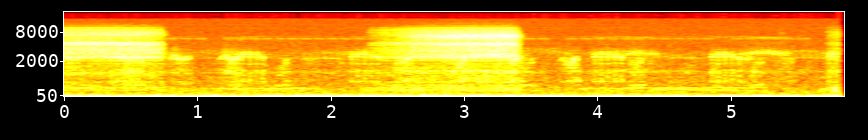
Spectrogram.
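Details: Hungry wild barn owl fledglings at a nest box in Israel beg for food with harsh, drawn-out hissing screeches. Three broad rasping bursts come in six seconds, the middle one longest, with soft noise between them.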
